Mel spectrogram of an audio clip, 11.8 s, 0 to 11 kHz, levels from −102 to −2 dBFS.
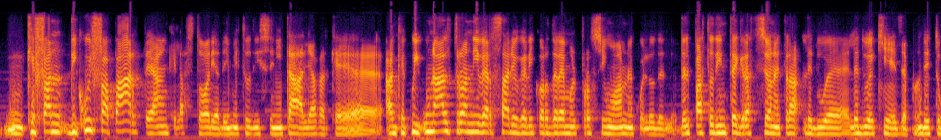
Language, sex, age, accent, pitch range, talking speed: Italian, female, 30-49, native, 155-180 Hz, 195 wpm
